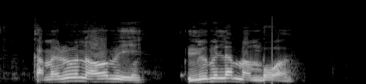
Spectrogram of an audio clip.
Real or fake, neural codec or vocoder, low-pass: real; none; 9.9 kHz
